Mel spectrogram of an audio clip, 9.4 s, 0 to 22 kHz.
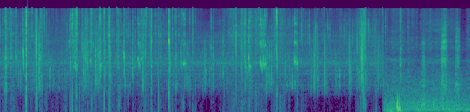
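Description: Screwdriver undoing the Phillips head screws on a Razor E200 electric scooter's rear wheel hub: a run of small sharp metal clicks as the screws are worked loose, with a low rumble joining near the end.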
